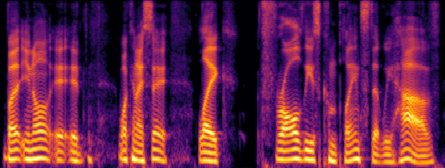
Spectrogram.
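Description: A man's voice: mid-range voice, unhurried, no room sound, studio quality. A man co-hosting a podcast, giving his opinions on video games in casual conversation. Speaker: podcast co-host. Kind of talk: casual video game discussion.

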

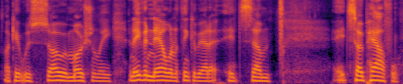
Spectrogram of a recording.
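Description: A middle-aged Australian man speaks as a podcast guest, his voice close and dry with no room sound at all. He talks earnestly, stumbling and restarting often and dropping in the odd mild swear word. His pitch sits in the ordinary middle range. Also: dry recording. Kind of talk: candid interview storytelling.

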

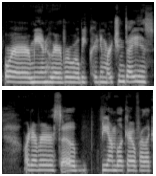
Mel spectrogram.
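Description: A woman's voice: mid-range voice, a bit bright. A woman in her twenties from Canada, hosting a casual solo podcast and rambling with many fillers. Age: 20s. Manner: rambling, many ums and likes. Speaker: podcast host.

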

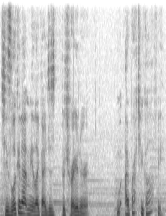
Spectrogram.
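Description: A man's voice: fairly high pitch, big pitch swings, fairly quick, a little mellow, soft background music. A young man co-hosting a podcast, chatting casually, teasing and laughing often. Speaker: podcast co-host.

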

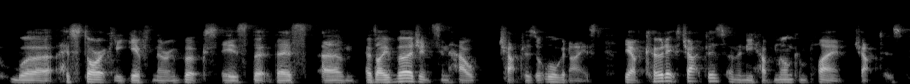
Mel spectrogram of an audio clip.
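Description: Man, low voice, co-host, hesitant with lots of ums, muffled lo-fi sound. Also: a bit bright. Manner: hesitant, many ums, explains lore at length. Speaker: podcast co-host. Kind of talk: casual podcast chat.

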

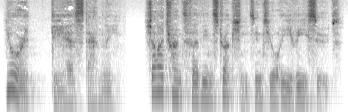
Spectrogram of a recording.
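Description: A man voicing a sweet female AI in a storybook, polite, precise and gently flirtatious. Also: mid-range voice, sing-song, a little slow, husky, pitched above the performer's own voice. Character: sweet, charming female AI on a screen, coolly technical.

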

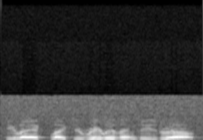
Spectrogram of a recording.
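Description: An actor playing a brash, boastful schemer with a husky voice and emphatic delivery in an old radio crime drama. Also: male voice, mid-range voice, very animated, normal speed. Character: brash, overconfident schemer boasting of a foolproof swindle. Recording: tinny, band-limited old radio recording.

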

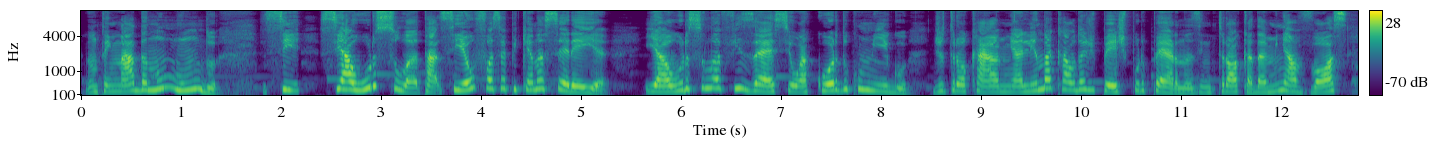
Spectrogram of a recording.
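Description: A woman's voice: on the high side, animated, normal speed, pushed and bright, soft background music. A Brazilian woman co-hosting a podcast, chatting casually in a jokey, teasing way. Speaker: podcast co-host. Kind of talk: casual bantering chat.

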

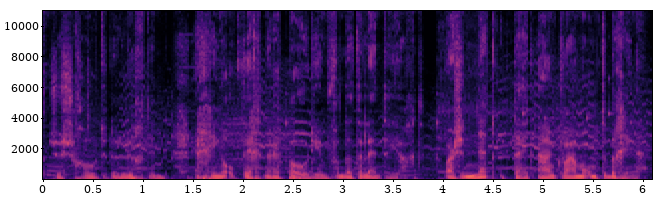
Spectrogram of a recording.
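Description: A man's voice: deep voice, brisk, music in the background. A man narrating a scripted children's story as its storyteller.

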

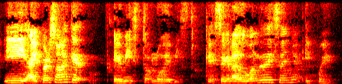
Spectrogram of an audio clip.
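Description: A young woman with a Venezuelan accent chatting casually as co-host, chatty and quick to agree. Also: mid-range voice, a bit bright, reverberant. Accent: Venezuelan Spanish. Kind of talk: casual chat.

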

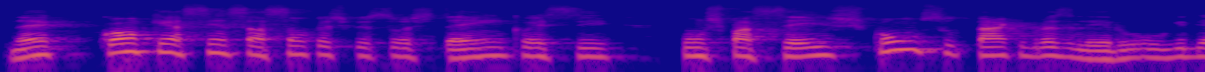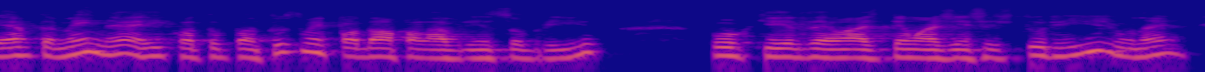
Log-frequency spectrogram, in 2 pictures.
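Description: A man's voice: on the high side, a little fast, a little mellow. A man hosting a conversational interview, wordy, circling around his questions with frequent tag questions. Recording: dull, muffled lo-fi audio.

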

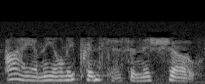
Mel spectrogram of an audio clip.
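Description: An actress playing a jealous, bitter carnival dancer in a radio drama. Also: female voice, mid-range voice, fairly quick, natural voice. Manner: sulky, bitter, needling. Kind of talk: 1970s radio drama acting. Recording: hissy, dull old radio broadcast.

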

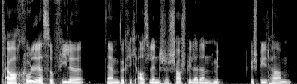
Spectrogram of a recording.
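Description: A man's voice: mid-range voice, fairly even intonation, normal speed, darkish tone, clean tone, no echo, studio quality. A man co-hosting a film podcast, discussing movies in a casual way.

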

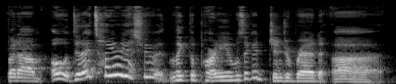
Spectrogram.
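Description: Rambling twenty-year-old man, lively pitch. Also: quick pace. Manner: rambling, filler-heavy, restarts sentences constantly. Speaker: podcast host. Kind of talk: casual solo podcast chat.

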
